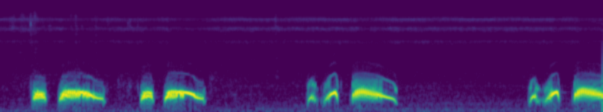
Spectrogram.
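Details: Spotted dove cooing used as a Vietnamese lure for wild males and females: four low phrases at uneven gaps, short notes leading into longer falling coos, with a long silence midway.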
